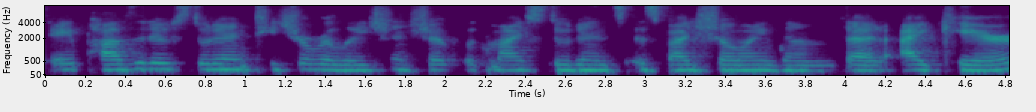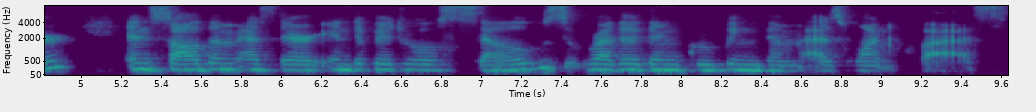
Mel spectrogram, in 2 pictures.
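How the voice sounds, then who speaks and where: A woman at a medium pitch, somewhat breathy, at a moderate pace. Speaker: teacher. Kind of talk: presentation. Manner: halting.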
